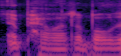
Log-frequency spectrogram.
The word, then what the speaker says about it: palatable: Palatable, did I say that right? – I think you did, yes.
